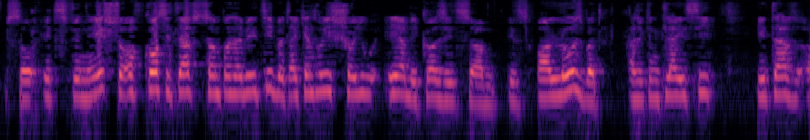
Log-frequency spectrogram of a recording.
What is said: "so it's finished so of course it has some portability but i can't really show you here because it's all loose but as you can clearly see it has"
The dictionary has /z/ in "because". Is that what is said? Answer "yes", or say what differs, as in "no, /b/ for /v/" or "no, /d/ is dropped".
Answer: yes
